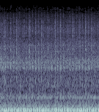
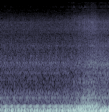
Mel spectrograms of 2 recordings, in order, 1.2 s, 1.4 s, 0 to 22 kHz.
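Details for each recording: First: Dodge Challenger 440 Six Pack V8 with an 833 4-speed manual: steady, slightly fast idle with a deep, lumpy exhaust rumble; the owner hears a slight thumpy rumble and is considering removing the packing from the rear mufflers. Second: Dodge Challenger 440 Six Pack V8 with an 833 4-speed manual: deep, even rumble through three quick throttle blips with no knocks or rattles, the whole car shaking; the owner hears a slight thumpy rumble.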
